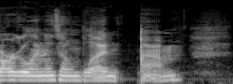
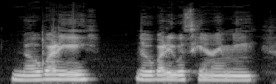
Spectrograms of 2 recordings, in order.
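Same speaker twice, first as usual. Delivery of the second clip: ordinary talk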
